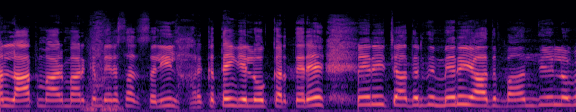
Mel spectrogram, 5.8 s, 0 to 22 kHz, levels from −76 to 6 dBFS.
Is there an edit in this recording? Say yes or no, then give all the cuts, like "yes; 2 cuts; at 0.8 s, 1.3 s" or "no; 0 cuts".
yes; 2 cuts; at 1.0 s, 3.5 s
